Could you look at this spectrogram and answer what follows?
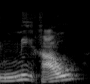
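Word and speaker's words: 你好: Pronuncia-se ni hao.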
